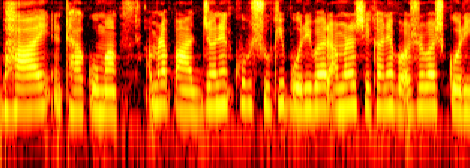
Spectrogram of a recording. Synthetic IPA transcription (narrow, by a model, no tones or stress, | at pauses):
bʱajʈʰakumaa̰mɾapãt͡ɕd͡ʑonekʰubʃukʰipoɾibaɾʔa̰mɾaʃekʰanebɔɾʃobaʃkoɾi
